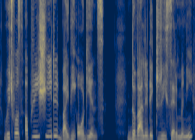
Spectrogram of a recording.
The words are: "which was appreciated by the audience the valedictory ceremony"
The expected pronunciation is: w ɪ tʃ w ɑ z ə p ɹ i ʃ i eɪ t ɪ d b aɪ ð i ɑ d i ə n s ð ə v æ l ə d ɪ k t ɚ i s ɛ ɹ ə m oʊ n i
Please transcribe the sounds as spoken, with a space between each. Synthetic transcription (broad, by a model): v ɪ tʃ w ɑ z ə p ɹ i ʃ i eɪ t ɪ d b aɪ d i ɑ d i ə n s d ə v æ l ə d ɪ k t ɚ i s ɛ ɹ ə m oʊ n i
